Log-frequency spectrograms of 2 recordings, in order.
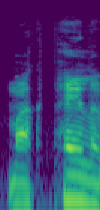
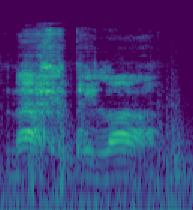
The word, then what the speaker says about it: Machpelah: wife, in the cave of the field of Machpelah, before Mamre, the same as Hebron, in the land of Canaan. So let's see what Machpelah means.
